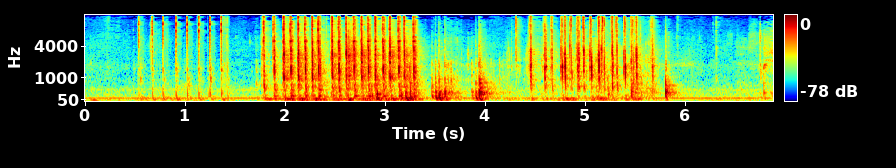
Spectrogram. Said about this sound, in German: Ich schreibe jetzt meinen Nachnamen auf der Tastatur, ohne dass ihr das hört.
